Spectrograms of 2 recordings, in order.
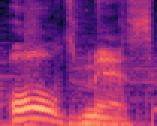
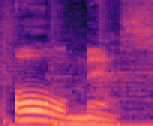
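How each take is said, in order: First: The first word ends with a d sound. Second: The first word ends without a d sound. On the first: The speaker calls it wrong. "It's not Old Miss" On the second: The speaker calls it right. "It's Ole Miss"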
